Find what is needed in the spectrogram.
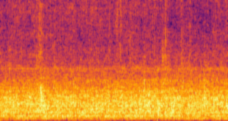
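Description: Chicken and sauce sizzling in a frying pan, a steady hiss, with a couple of faint taps of the spatula and spoon against the pan.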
